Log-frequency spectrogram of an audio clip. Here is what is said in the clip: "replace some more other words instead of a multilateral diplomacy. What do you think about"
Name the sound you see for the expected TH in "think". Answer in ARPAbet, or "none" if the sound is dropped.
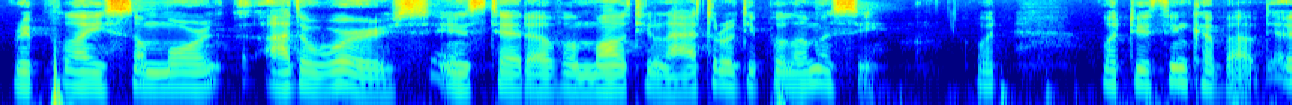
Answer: TH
